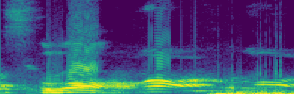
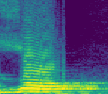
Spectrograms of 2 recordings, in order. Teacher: Bedanya ro itu dia tebal. Tebalnya kayak O dia. Ro. Jadi bukan zo.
